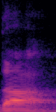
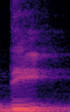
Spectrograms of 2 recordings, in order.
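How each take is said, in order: First: The word ends in a short 'uh' vowel. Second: The word ends in a long 'ee' vowel. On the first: "consonant sound এর আগে এর উচ্চারণ হবে দা" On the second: "ভাওয়াল সাউন্ডের আগে এর উচ্চারণ হবে, টি এইচ এর উচ্চারণ হবে দি"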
